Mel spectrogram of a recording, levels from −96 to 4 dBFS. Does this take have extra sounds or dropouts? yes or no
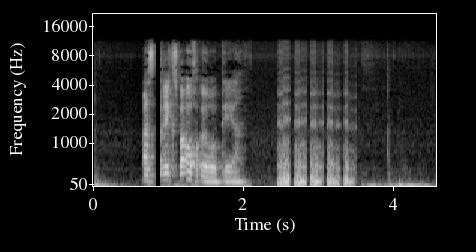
yes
